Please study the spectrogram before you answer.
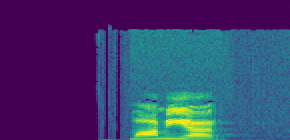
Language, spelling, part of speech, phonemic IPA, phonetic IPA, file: Tamil, மாமியார், noun, /mɑːmɪjɑːɾ/, [mäːmɪjäːɾ], Ta-மாமியார்.ogg
- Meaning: mother-in-law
